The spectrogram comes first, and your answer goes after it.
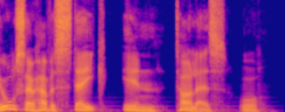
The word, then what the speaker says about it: Thales: They also have a stake in Thales, or Thales, as you would say it in English, but Thales is the pronunciation in French.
